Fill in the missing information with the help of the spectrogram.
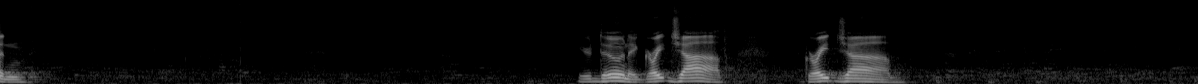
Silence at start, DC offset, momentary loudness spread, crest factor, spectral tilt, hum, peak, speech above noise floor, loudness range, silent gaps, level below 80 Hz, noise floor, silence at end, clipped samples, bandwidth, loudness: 0 s; under 0.1%; 23 LU; 24 dB; -6 dB/octave; none; -12 dBFS; 35 dB; 12 LU; none; -72 dBFS; -65 dBFS; 2.95 s; under 0.1%; 16.5 kHz; -30 LUFS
